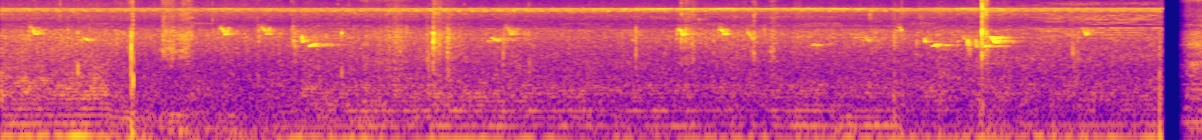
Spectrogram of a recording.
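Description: Outdoor ambience: small birds giving short, high chirps here and there, over a faint, steady low hum.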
